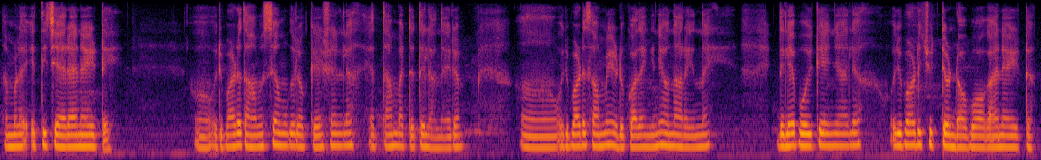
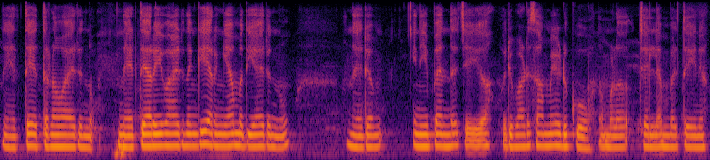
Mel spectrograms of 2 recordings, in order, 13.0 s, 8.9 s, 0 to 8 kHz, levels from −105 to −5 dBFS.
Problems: low volume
